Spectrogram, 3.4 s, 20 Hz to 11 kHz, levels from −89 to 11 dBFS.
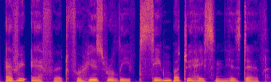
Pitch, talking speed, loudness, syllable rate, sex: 180 Hz, 195 wpm, -18 LUFS, 5.4 syllables/s, female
